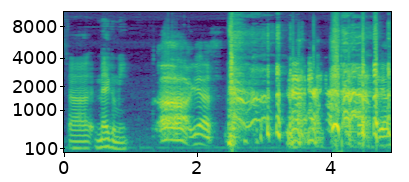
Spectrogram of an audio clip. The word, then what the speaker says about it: megami: say it curious now they pronounce it like mega me yeah yeah i'm like she's not mega man stop it well again so you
